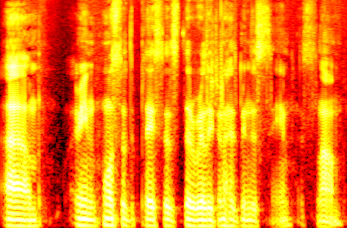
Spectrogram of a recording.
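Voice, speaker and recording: A young man from Afghanistan, a guest in a casual interview, talking in a relaxed way with many "like, you know" fillers and easy laughs. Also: low-pitched, a little fast, gravelly, no room sound, studio quality.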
